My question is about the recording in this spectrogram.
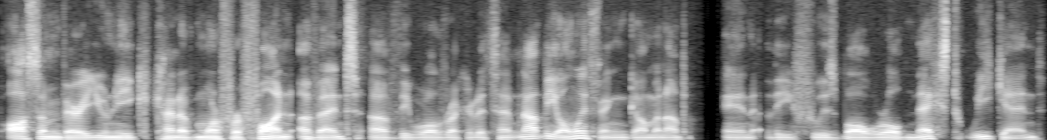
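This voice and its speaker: A man under forty hosts relaxed remote commentary, talking along in a chatty, easygoing way. His voice sits low and sounds dry and close. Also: fairly quick, hardly any pauses, no echo. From United States. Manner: chatty, easygoing, with frequent fillers.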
